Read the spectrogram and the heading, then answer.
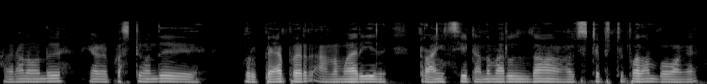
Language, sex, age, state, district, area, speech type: Tamil, male, 18-30, Tamil Nadu, Dharmapuri, rural, spontaneous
